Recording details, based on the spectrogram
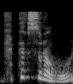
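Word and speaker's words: capex: 네, 이게 이제 캐펙스라고 읽으면 된다고 합니다.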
